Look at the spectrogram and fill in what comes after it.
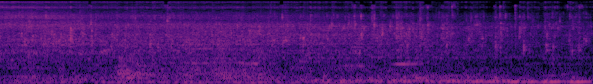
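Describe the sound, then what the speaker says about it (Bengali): Water poured into a cooking pot on the stove to boil the dish, a steady continuous pouring and splashing sound heard close up for about three seconds with no talking. "এই যে এবারে একটু জল দেবো"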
